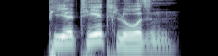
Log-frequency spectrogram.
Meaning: inflection of pietätlos: 1. strong genitive masculine/neuter singular 2. weak/mixed genitive/dative all-gender singular 3. strong/weak/mixed accusative masculine singular 4. strong dative plural
- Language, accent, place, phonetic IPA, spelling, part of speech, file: German, Germany, Berlin, [piːeˈtɛːtloːzn̩], pietätlosen, adjective, De-pietätlosen.ogg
